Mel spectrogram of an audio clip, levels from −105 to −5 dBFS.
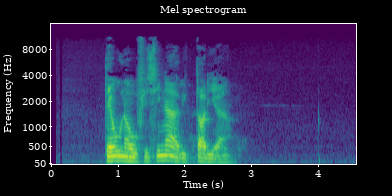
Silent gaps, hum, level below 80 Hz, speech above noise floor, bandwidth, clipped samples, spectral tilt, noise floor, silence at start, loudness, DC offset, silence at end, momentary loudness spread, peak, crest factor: none; none; -52 dBFS; 50 dB; 11 kHz; under 0.1%; -7 dB/octave; -71 dBFS; 0.8 s; -21 LUFS; under 0.1%; 1.9 s; 12 LU; -2 dBFS; 22 dB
